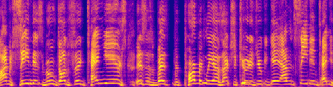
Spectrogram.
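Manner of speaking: put-on thrilled, gushing announcer. Retelling an announcer's repeated call of a wrestling move: imitating an excited announcer. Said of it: "J R is so excited".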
